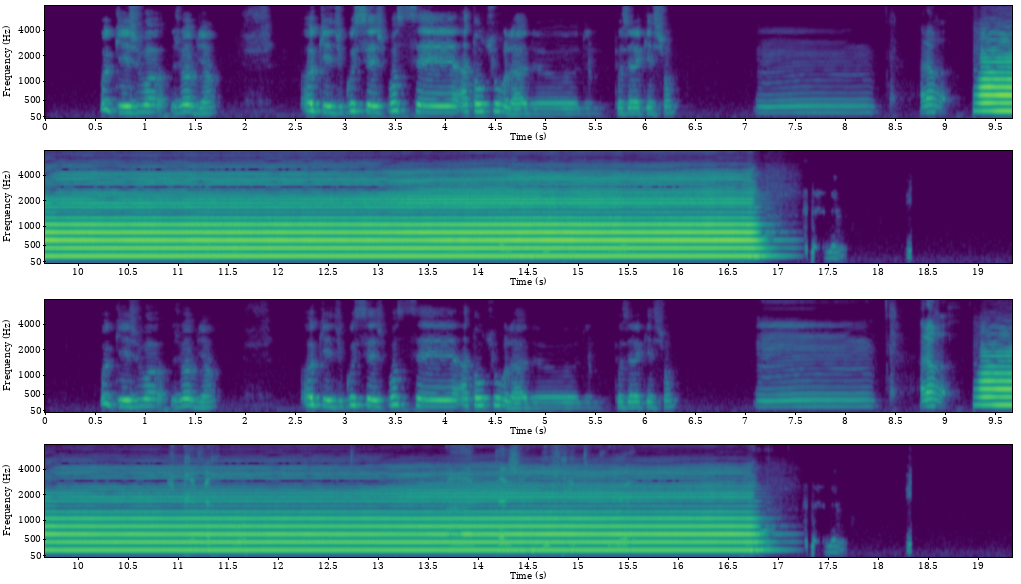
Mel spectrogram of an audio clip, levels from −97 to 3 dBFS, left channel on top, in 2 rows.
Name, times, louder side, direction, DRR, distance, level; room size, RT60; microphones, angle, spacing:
voice 1, 0.6-1.7 2.6-6.3 17.5-17.7, left 2 dB, 80° left, 6.8 m, -37 dB
voice 2, 7.1-8.3 8.8-9.1 10.9-11.8 13.7-15.7 16.7-17.0 18.3-18.4, right 3 dB, 80° right, 2.0 m, -40 dB
sound 1, 9.3-17.0, left 4 dB, 20° left, 0.3 m, -18 dB
head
